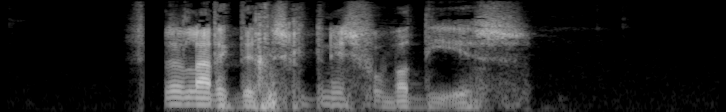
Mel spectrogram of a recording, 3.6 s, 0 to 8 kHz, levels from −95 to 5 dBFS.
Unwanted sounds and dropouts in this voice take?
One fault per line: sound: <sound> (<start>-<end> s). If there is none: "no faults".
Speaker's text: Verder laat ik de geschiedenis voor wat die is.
sound: dropout (0.7-0.8 s)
